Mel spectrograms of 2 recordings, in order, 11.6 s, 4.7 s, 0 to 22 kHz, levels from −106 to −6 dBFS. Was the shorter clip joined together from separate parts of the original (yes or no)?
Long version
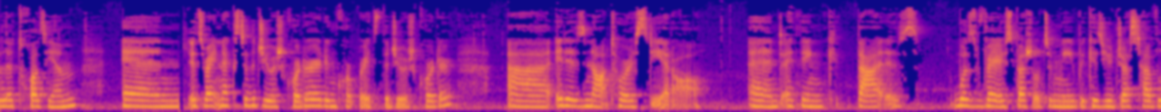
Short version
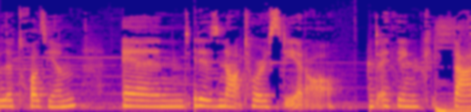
yes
